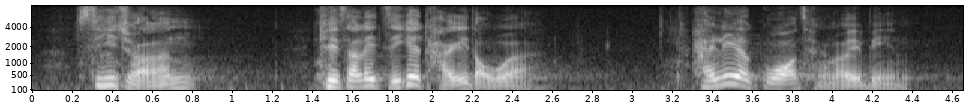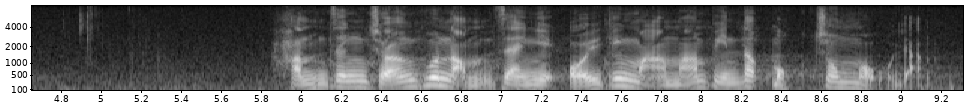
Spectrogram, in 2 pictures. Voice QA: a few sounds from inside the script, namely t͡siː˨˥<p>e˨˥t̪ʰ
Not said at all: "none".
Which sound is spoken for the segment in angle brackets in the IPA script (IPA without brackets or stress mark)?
k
